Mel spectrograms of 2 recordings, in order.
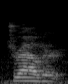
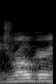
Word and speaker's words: Draugr: The undead Drogerkin. No. That's Draugr. Okay, Droger and Draugr.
